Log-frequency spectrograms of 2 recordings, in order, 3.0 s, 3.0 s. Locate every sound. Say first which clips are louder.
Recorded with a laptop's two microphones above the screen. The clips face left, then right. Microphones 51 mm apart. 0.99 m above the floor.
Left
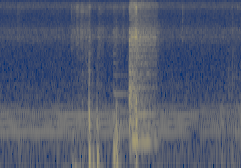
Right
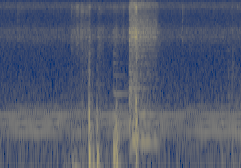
1.6 s a snare drum: left 3 dB; 35° left (ahead or behind), 2 m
